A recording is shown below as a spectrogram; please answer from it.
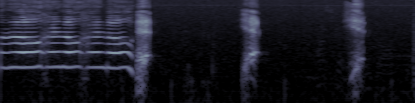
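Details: VTuber hiccups: a brief sung or voiced tone, then three sharp, abrupt gasping hics about a second apart.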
